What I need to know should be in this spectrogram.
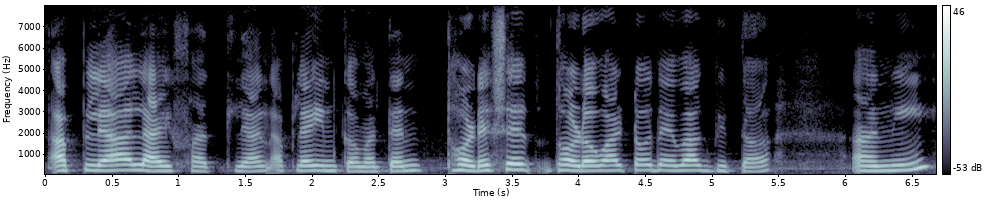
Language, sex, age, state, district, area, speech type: Goan Konkani, female, 18-30, Goa, Tiswadi, rural, spontaneous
